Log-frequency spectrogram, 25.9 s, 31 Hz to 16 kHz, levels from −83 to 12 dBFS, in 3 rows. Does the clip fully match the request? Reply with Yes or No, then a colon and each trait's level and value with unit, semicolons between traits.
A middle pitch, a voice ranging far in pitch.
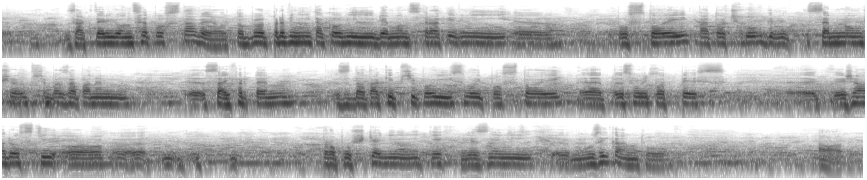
No: medium, 160 Hz; average, 2.7 semitones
